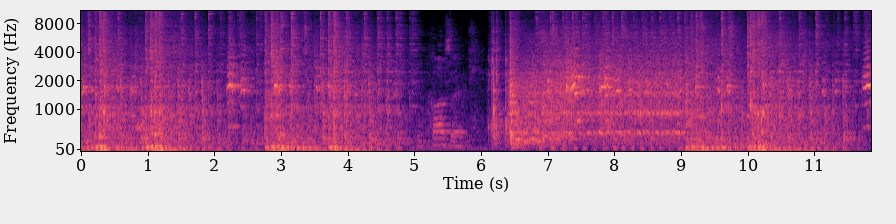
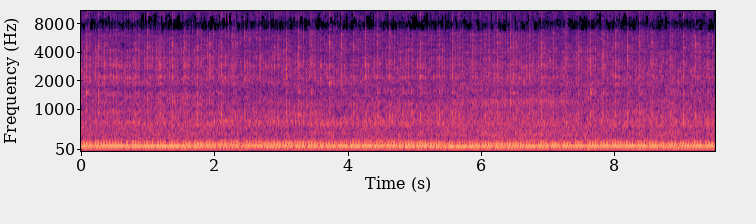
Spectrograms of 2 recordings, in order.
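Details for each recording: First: Tractor started after sitting over a year, timing believed off and governor possibly sticky; engine surges and sags irregularly, nearly cutting out then picking up, running rough; owner suspects a fuel flow problem. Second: Moline model BF tractor started on choke after sitting over a year, battery dead earlier: steady low-pitched running with firm speed, no knocks or misses; normal idle.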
